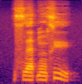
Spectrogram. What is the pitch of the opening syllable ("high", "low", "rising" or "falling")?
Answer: low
